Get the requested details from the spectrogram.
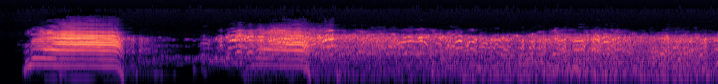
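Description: A cow moos twice: a loud, drawn-out, droning low moo that drops in pitch at the end, then a second moo that runs into a long, rough, steady noise lasting to the end.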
